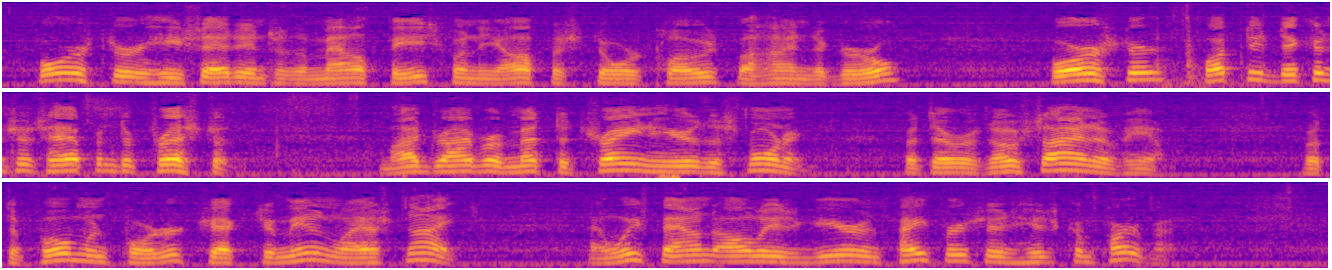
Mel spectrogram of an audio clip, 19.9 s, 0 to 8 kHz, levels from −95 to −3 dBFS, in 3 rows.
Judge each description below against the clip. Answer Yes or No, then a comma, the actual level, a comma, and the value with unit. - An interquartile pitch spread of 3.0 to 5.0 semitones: No, wide, 5.5 semitones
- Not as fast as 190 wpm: Yes, average, 170 wpm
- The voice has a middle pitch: Yes, medium, 150 Hz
